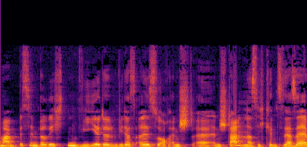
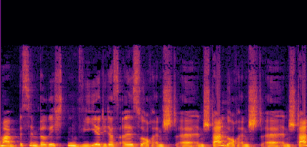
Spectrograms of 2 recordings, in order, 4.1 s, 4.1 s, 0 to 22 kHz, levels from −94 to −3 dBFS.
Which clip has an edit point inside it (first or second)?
second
